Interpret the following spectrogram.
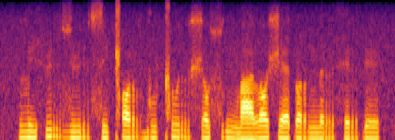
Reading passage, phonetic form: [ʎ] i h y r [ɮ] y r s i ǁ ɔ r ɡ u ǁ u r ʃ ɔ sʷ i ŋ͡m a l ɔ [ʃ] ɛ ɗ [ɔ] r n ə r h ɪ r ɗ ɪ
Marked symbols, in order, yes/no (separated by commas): no, no, yes, yes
